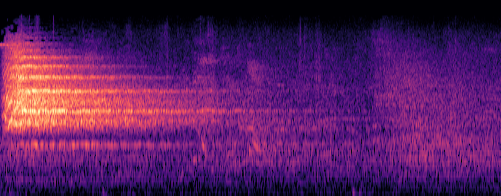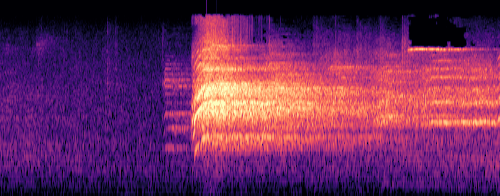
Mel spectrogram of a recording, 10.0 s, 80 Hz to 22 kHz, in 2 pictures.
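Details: Belugas at Port of Nagoya Public Aquarium, 2 April 2023, in a training session joined by the whole group: a strong harmonic squeal opens, then quieter murmuring, then a loud, sudden, shrill, buzzy burst of calling that lasts to the end.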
